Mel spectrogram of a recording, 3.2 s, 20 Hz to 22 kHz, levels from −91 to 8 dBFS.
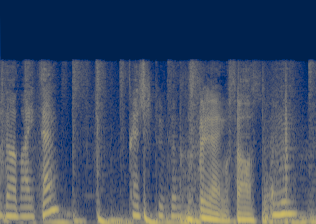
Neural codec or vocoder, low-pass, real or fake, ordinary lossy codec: codec, 16 kHz, 0.5 kbps, X-Codec, HuBERT features, trained on general audio; 7.2 kHz; fake; none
